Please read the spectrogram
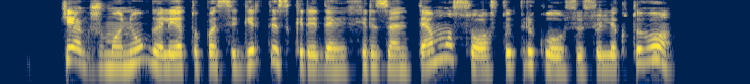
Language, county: Lithuanian, Kaunas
